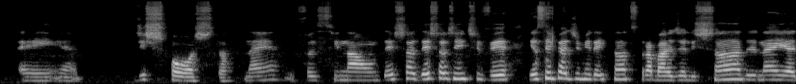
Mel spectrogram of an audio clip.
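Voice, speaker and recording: In a strong Rio de Janeiro accent, a woman speaks at a fairly slow pace with a fairly high pitch, a bright, sharp tone, ordinary pitch variation and big swings in loudness. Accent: Rio de Janeiro (carioca), still strong. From Rio de Janeiro, Brazil. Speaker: aquaculture farmer and designer. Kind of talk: podcast interview.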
